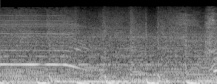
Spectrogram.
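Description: Live worship band playing, with drums and bass under a held sung note that slides down and ends about halfway through.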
